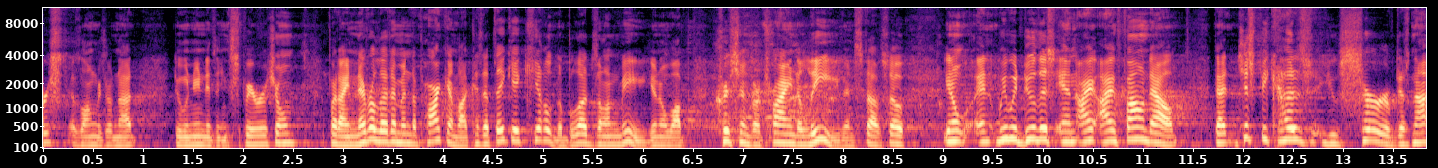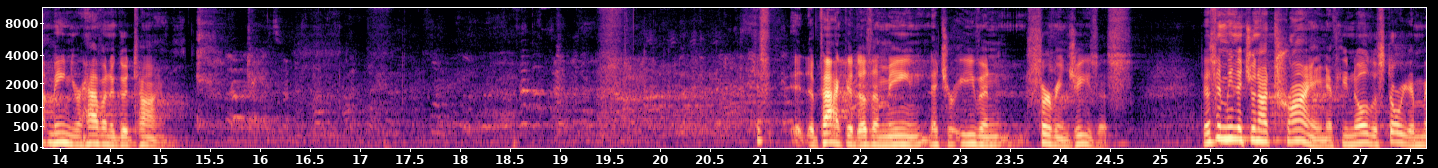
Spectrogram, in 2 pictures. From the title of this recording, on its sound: EQUIP Conference 2021 — Main Session 2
